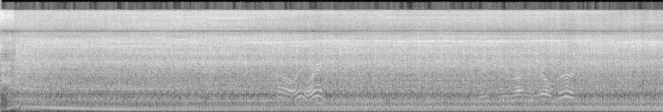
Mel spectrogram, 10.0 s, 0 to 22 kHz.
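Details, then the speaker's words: 1914 Dodge T-bucket engine warming toward thermostat opening, about 180 degrees, 40 psi oil pressure, water pump working, no smoking: steady, even idle with a deep, constant note, no knocks or misses. "Whack it one. Sounds good. Well, motor doing its thing."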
